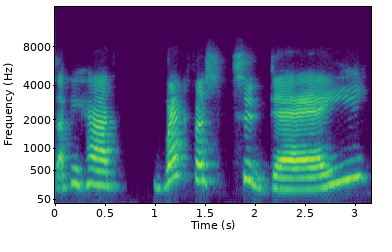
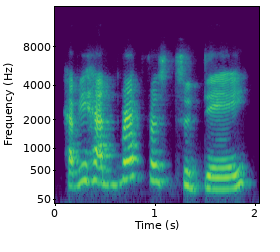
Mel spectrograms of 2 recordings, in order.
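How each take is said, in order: First: The final vowel is held long. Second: The final vowel is short and clipped. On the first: The speaker calls it right. "because she paid attention to the length of the last vowel in that sentence" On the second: The speaker calls it wrong. "The sentence will not come out well"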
